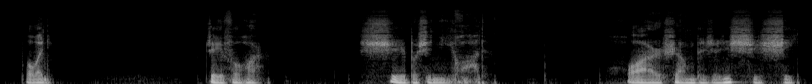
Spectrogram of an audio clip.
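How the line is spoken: Deep stern voice. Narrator (Chinese): 他…沉声说

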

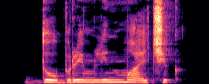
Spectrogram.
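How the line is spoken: Said through gritted teeth. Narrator (Russian): процедил волк

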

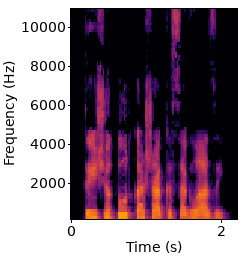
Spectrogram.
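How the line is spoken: Yelled. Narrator (Russian): заорала чума на него

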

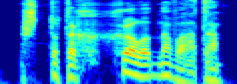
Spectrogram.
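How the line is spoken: Chilled, shivering voice. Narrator (Russian): продрогшим голосом заметил он

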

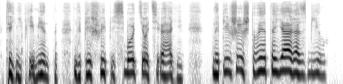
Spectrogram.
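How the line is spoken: Sobbing boy. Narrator (Russian): Мальчик, всхлипывая, сказал

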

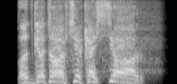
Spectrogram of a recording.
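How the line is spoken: Roar. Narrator (Russian): Взревел я

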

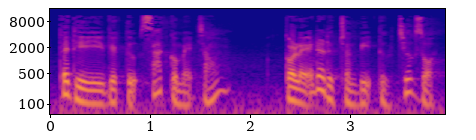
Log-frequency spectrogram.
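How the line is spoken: Calm, gentle. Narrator (Vietnamese): Bạch Bích bình tĩnh nghe hết, không biểu hiện gì, chỉ nhẹ nhàng nói

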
